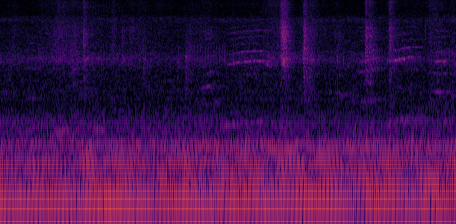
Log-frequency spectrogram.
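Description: A steady low hum runs throughout, with a few faint, short high-pitched sounds about three and five seconds in.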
